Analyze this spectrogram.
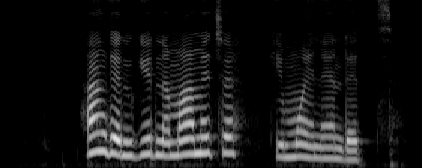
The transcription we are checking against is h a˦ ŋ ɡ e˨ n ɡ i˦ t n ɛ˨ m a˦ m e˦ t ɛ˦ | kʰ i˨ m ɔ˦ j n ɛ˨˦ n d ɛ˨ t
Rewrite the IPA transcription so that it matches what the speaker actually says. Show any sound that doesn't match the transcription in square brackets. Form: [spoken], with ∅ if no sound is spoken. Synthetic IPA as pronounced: h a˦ ŋ ɡ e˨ n ɡ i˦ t n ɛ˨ m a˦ m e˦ [t͡ʃ] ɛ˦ | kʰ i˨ m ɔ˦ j n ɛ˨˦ n d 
